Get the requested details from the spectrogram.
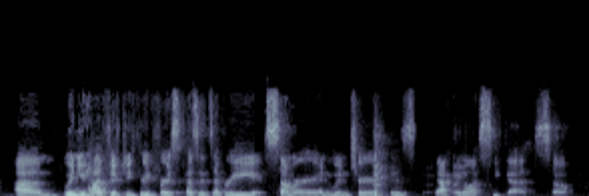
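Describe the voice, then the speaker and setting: A woman with an unremarkable speaking voice talks at a medium pitch and moderate pace with ordinary pitch variation. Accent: American. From Thailand and US Midwest. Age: young. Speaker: nonprofit co-founder. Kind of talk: interview.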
